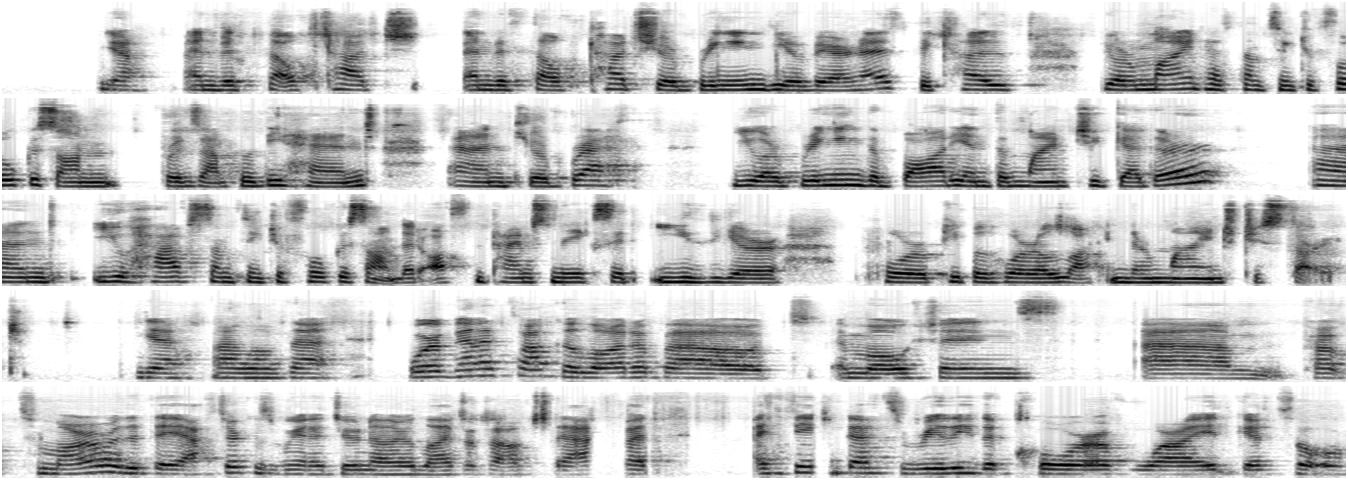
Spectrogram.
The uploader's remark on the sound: This episode is an IG Live turned into Podcast.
